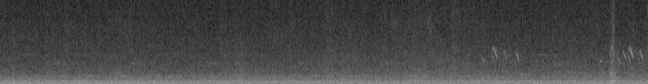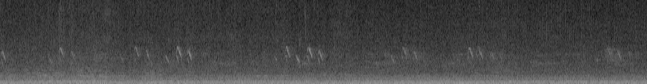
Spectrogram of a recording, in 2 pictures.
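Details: Steady buzzing of many honey bees at a hive entrance, a firm mid-low hum throughout, with faint, short high chirps repeating in the second half and one brief click near the middle.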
